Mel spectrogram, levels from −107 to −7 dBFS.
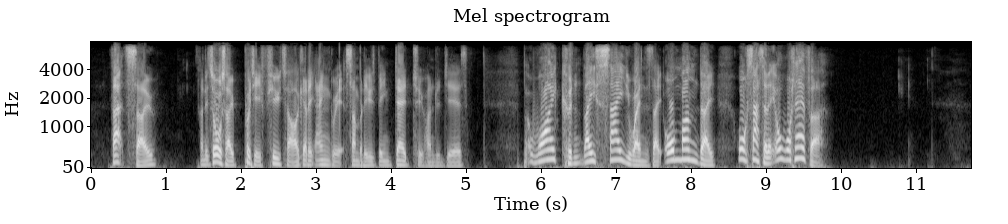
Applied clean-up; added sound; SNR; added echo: none; none; none; none.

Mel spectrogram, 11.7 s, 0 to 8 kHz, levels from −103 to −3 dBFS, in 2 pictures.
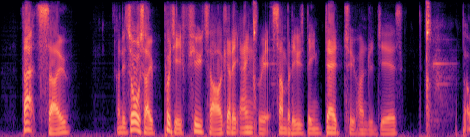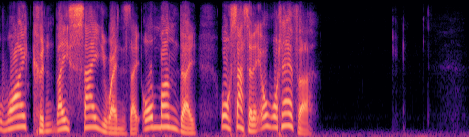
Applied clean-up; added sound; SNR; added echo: neural diffusion model UNIVERSE++.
